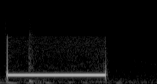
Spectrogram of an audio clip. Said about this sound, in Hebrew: שנייה, זה מחייג, שנייה.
